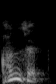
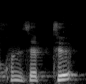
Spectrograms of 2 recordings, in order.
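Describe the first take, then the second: First: It has two syllables with no final 'teu'. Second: It has three syllables ending in 'teu'. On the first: The speaker calls it wrong. "컨셉 이래서 많이 틀리지" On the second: The speaker calls it right. "컨셉은 안 되고 콘셉트"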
